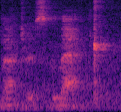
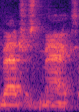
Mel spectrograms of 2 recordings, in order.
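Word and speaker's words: Mattress Mack: on that one also his name is pronounced mattress Mac mattress Mac that's what I said right you said mattress Max I thought you were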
